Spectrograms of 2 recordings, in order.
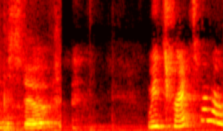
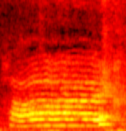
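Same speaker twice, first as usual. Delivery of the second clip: bright, sung-out hi; excited greeting; 7 semitones higher, 7 dB louder than usual. Acted. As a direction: sing the hello. Cheerful greeting to the audience.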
